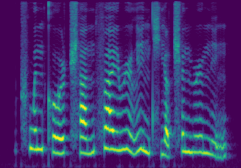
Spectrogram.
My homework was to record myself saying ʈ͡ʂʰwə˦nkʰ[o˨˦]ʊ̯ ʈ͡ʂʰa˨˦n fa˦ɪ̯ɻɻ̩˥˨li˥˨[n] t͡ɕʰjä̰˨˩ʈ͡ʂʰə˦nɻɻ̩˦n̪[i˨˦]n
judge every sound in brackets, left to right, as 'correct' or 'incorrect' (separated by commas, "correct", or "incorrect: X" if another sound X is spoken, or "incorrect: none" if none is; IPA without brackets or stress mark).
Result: correct, correct, incorrect: ḭ˨˩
